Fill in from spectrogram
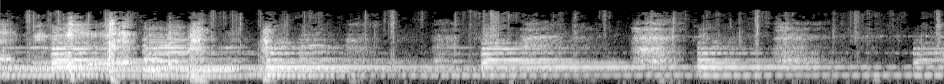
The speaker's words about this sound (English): You'll never ring those cursed bells again.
